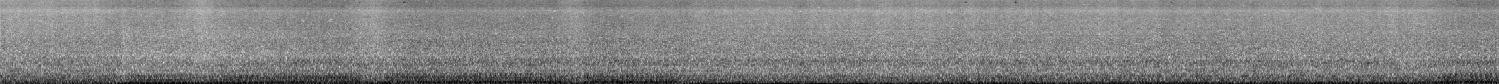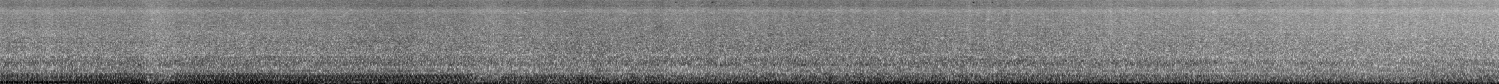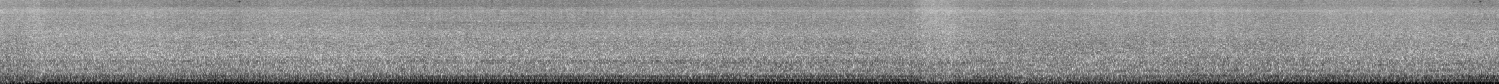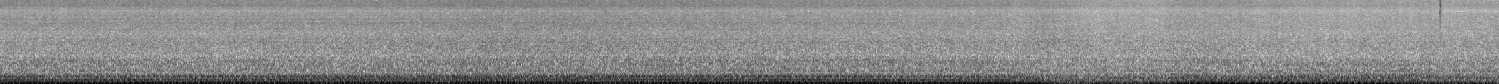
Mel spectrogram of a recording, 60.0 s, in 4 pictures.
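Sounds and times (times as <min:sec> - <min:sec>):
car engine droning: 0:00.0 - 0:59.9.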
